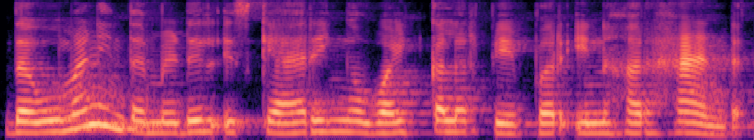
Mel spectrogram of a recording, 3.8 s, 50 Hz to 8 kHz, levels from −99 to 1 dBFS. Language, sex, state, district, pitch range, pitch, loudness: English, female, Telangana, Hyderabad, 210-235 Hz, 220 Hz, -18 LUFS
